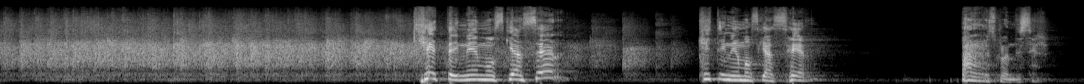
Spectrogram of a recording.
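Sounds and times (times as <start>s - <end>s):
audience applauding: 0.0s - 7.0s
speech: 4.2s - 5.7s, 7.0s - 8.2s, 10.0s - 10.6s.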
